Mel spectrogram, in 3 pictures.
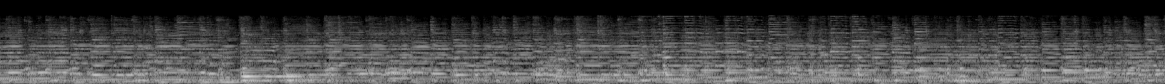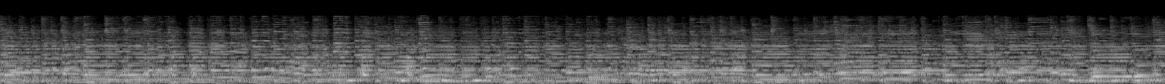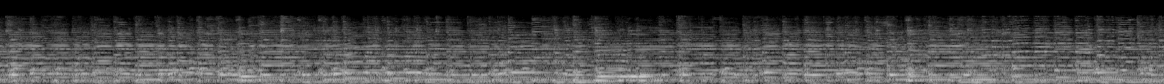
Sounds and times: Violin, fiddle: 0.0s - 34.9s.

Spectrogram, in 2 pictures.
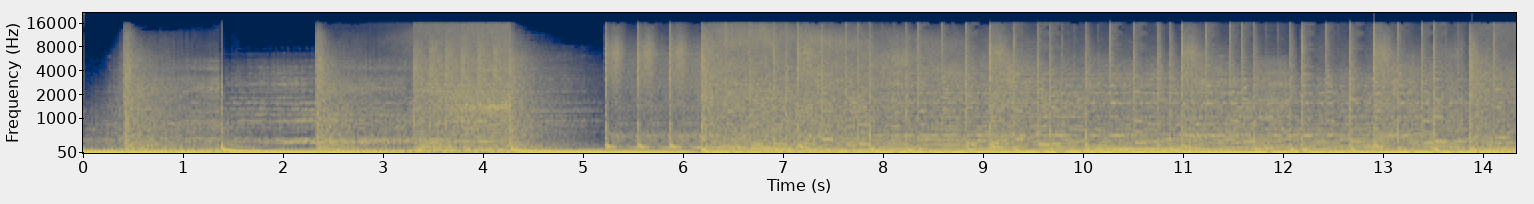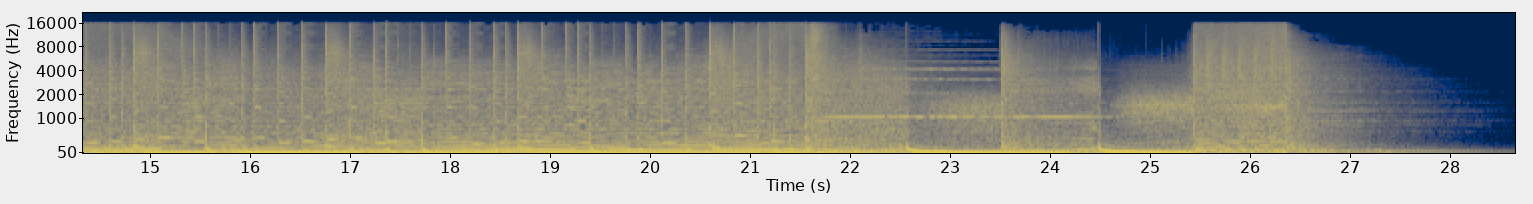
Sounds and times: Music: 0.0s - 28.6s.

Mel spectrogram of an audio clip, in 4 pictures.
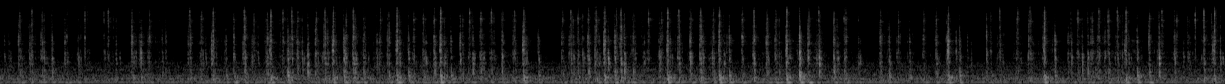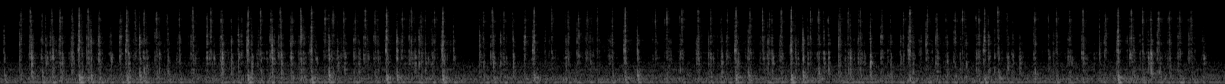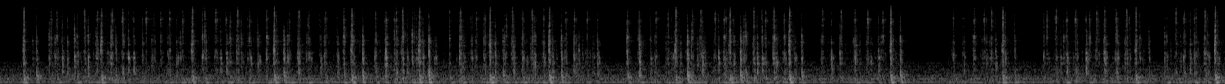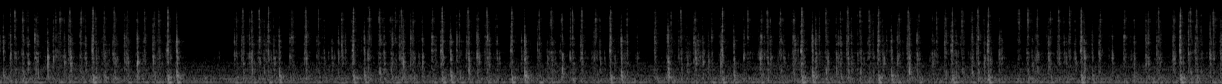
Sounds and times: Typing: 0.0s - 48.9s.

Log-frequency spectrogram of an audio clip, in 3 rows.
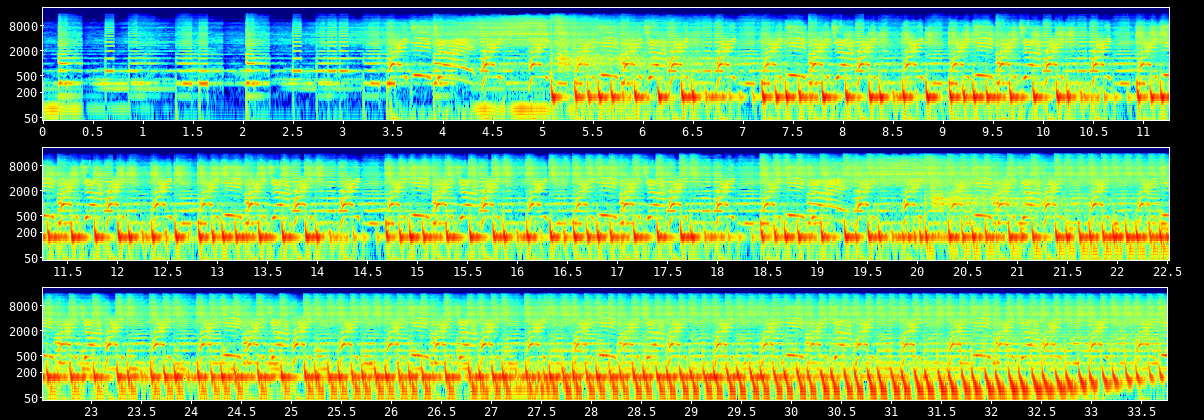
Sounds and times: Disco: 0.0s - 33.7s
House music: 0.0s - 33.7s.

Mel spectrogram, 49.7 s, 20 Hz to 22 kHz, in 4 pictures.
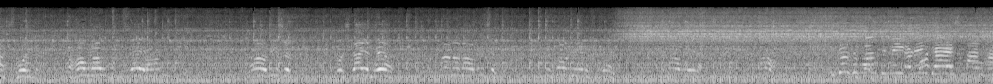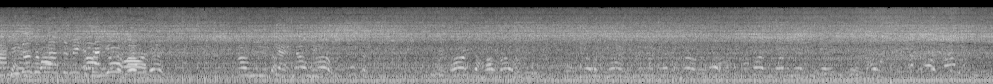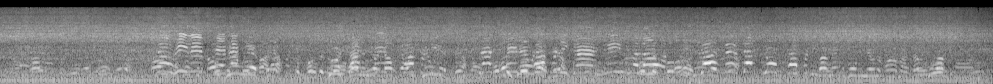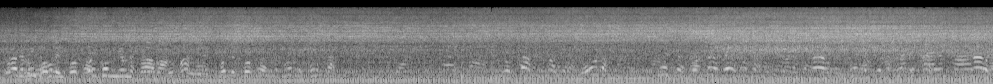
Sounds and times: Speech: 17.8s - 41.5s, 42.1s - 49.6s.

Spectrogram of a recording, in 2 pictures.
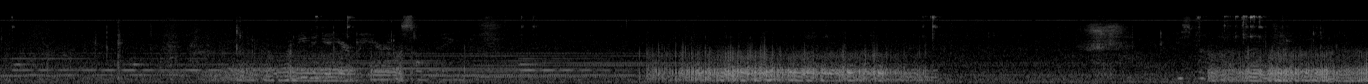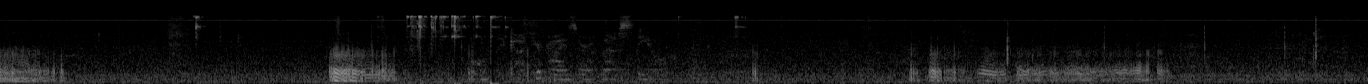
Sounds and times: Music: 0.0s - 7.7s
Speech: 3.0s - 4.6s, 11.8s - 12.1s, 18.7s - 20.4s
Snoring: 6.4s - 9.4s, 12.0s - 14.4s, 17.0s - 17.6s, 22.8s - 25.4s.

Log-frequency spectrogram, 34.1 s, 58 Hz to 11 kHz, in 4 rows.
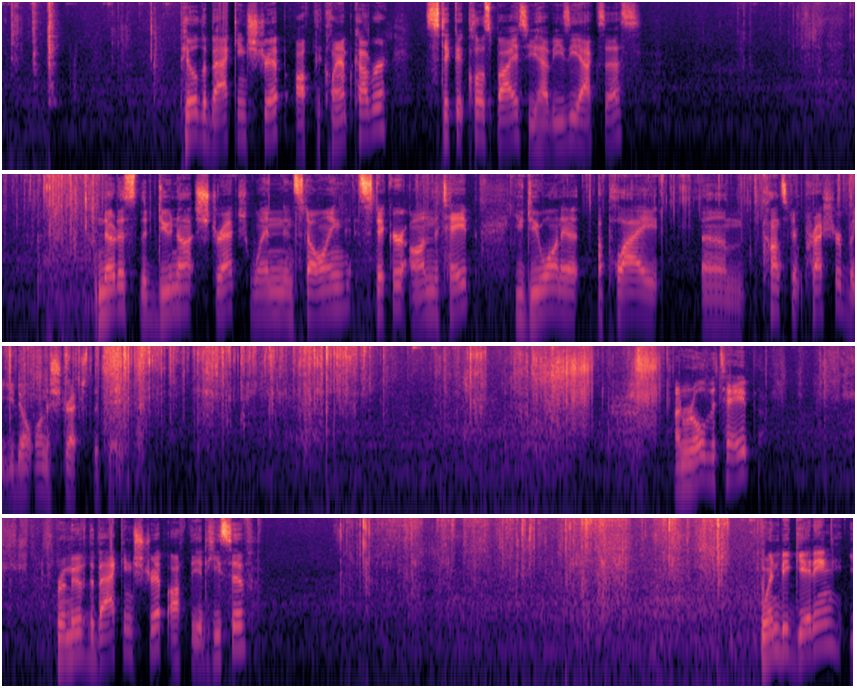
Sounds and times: Speech: 1.8s - 6.4s, 9.4s - 18.4s, 23.8s - 24.6s, 26.1s - 28.2s, 33.2s - 34.1s.

